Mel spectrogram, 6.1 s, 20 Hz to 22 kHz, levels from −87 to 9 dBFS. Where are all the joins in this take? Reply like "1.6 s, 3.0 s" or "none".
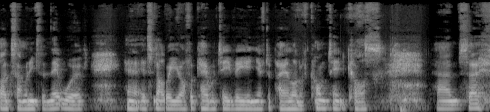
2.1 s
